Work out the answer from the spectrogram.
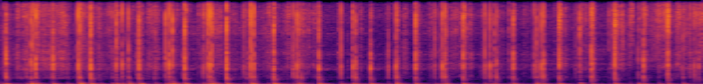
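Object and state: Plastic lotion tube.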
